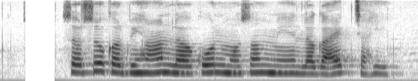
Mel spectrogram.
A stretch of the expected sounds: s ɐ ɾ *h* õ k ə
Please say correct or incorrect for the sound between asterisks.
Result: incorrect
